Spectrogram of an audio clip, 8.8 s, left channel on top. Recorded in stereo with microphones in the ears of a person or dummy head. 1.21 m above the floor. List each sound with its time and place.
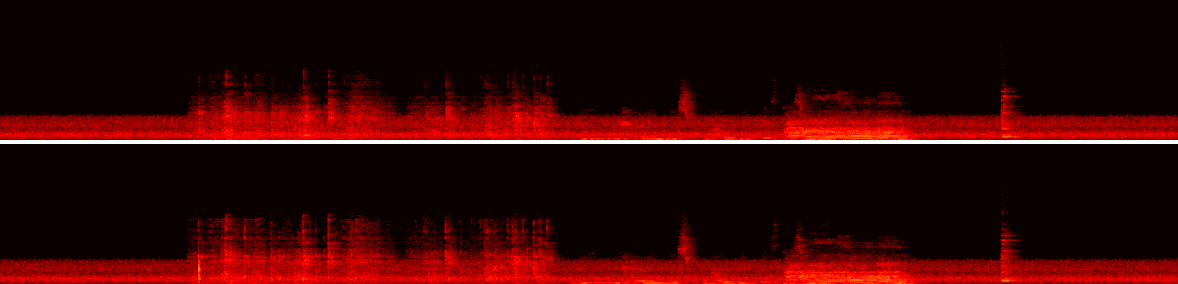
1.4 s crumpling: 65° right (ahead or behind), 2 m
4.3 s a woman speaking: 35° right (ahead or behind), 4 m
5.9 s a shout: 5° right (ahead or behind), 3 m
7.5 s dripping: 10° right (ahead or behind), 4 m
